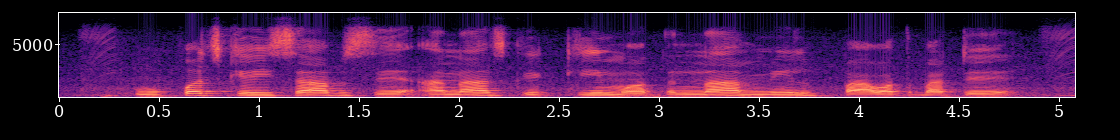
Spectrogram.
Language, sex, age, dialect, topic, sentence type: Bhojpuri, male, 60-100, Northern, agriculture, statement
